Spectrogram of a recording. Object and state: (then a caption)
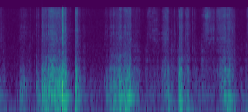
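Soap bar being shaved. A hand with teal nails holds a solid white bar of soap while a yellow utility-knife blade repeatedly shaves and scrapes crumbly soap off it, the flakes gathering on the white surface below. Dry, gritty scraping strokes come in uneven bursts, broken by a few sharp clicks and quiet pauses.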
